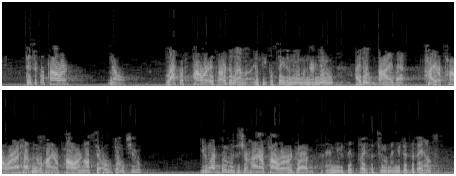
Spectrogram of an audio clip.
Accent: Reno, Nevada, United States; I am a native Nevadan. I was born and raised in Reno. And this is the first time I've been privileged to speak in my home state.

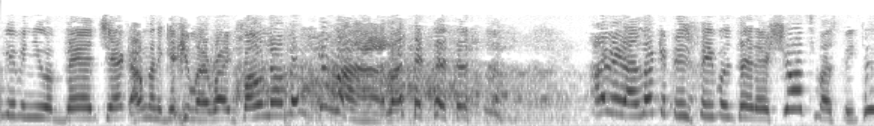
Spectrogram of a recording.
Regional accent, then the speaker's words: San Diego, California, United States; So if I slip into that, if I forget I'm from San Diego and I flip into

